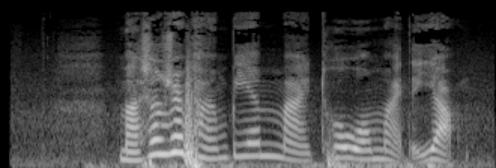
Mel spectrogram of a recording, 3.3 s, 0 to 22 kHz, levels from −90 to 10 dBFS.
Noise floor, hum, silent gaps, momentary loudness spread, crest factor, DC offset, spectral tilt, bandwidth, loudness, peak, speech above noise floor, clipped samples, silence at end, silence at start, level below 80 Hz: -43 dBFS; none; none; 11 LU; 18 dB; under 0.1%; -6 dB/octave; 16.5 kHz; -17 LUFS; 0 dBFS; 27 dB; under 0.1%; 0.3 s; 0.55 s; -28 dBFS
